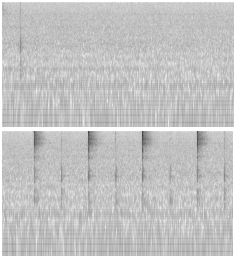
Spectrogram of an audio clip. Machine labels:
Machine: valve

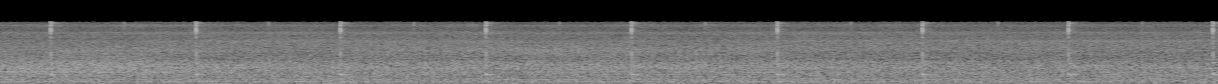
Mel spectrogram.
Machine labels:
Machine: valve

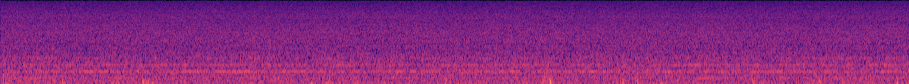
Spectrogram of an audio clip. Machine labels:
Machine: fan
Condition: normal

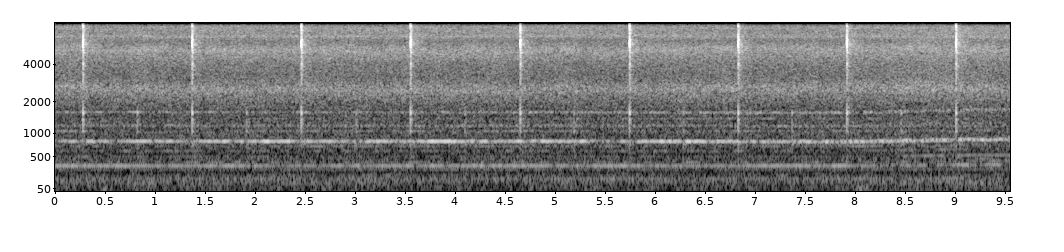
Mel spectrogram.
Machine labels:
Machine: valve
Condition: normal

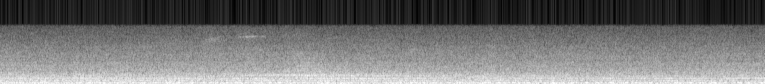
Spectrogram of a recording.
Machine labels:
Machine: fan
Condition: normal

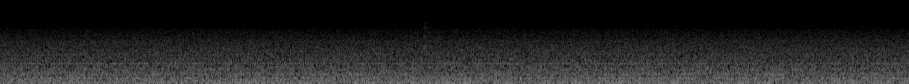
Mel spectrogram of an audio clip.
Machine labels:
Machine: fan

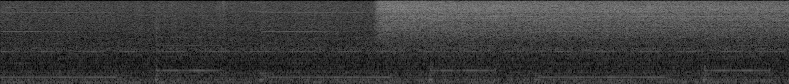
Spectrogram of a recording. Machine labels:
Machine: slide rail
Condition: normal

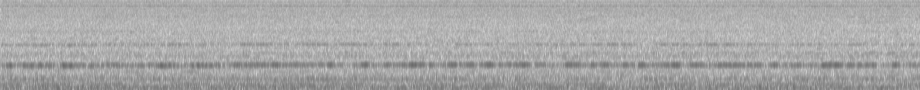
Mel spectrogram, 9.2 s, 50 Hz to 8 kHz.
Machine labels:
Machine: slide rail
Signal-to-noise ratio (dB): -6 dB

